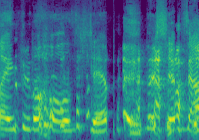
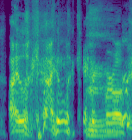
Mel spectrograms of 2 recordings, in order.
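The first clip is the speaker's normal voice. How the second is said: ordinary talk, nothing marked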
